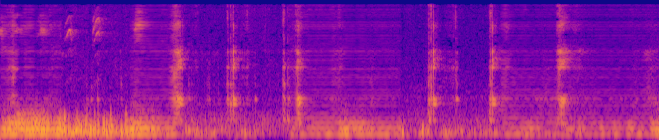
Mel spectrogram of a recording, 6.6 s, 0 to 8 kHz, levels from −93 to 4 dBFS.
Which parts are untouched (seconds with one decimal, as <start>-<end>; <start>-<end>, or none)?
0.6-1.3; 1.8-2.9; 4.0-5.0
